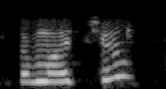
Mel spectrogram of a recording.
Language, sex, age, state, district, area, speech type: Kashmiri, female, 30-45, Jammu and Kashmir, Bandipora, rural, conversation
